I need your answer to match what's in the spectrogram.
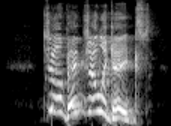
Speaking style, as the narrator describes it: screamed the king

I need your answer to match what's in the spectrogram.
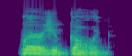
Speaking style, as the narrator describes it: he asked hoarsely

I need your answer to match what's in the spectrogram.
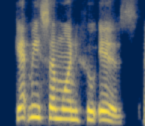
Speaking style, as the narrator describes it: said

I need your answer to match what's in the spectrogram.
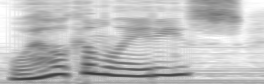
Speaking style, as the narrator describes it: Leela chirped, her voice syrupy sweet

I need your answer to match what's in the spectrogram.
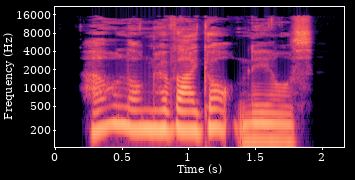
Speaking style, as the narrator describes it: asked weakly

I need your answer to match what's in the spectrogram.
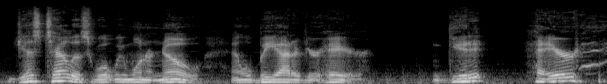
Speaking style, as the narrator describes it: he drawled in his Texan accent

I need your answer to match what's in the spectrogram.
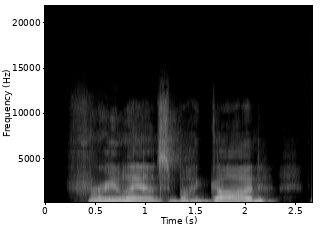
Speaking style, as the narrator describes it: The chief sighed

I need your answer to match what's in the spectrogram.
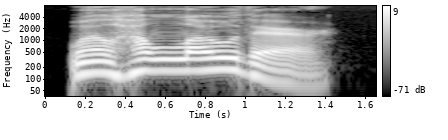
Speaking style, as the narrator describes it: exclaimed cheerfully

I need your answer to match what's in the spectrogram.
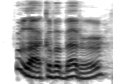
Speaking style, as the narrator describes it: laughed the captain, good-humoredly contemptuous

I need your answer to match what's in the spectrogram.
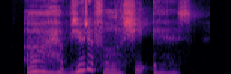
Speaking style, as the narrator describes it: Everywhere ran the murmur

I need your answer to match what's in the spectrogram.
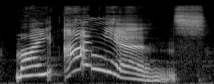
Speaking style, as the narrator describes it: Pip Van Winkle cried

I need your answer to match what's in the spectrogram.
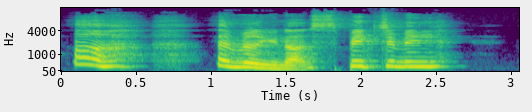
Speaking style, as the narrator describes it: cried she

